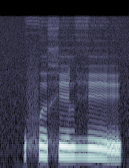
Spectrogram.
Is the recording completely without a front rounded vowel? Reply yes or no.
yes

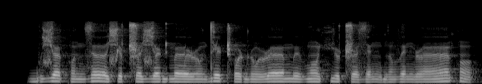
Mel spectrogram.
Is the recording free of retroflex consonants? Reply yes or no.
no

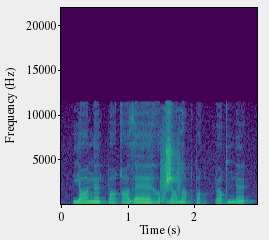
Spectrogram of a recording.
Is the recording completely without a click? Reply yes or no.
yes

